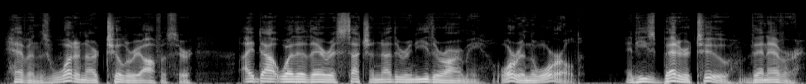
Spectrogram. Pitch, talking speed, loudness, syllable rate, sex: 105 Hz, 195 wpm, -16 LUFS, 5.8 syllables/s, male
